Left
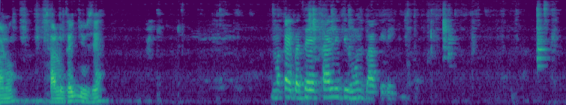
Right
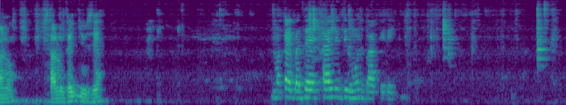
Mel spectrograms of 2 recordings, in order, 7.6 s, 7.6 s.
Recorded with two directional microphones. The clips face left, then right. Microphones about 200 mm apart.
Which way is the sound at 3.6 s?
5° left (ahead or behind).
